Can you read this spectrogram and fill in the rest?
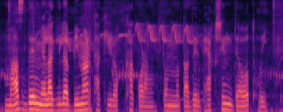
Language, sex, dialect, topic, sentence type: Bengali, male, Rajbangshi, agriculture, statement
